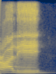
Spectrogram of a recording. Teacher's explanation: یا مدہ ہے لام کے بعد، 1 الف کی مقدار اس کو لمبا کریں گے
